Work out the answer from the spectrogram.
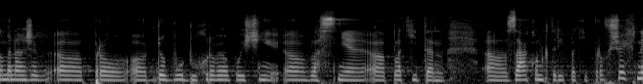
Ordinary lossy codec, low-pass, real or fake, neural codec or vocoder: Opus, 64 kbps; 14.4 kHz; real; none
